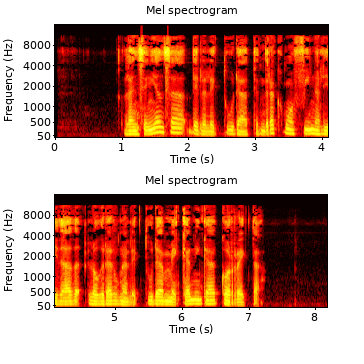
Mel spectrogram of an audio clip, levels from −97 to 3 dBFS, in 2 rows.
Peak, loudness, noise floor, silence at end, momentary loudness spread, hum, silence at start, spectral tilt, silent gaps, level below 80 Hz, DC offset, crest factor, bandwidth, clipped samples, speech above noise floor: 0 dBFS; -18 LUFS; -68 dBFS; 1 s; 14 LU; none; 1.05 s; -3 dB/octave; none; -50 dBFS; under 0.1%; 22 dB; 11.5 kHz; under 0.1%; 48 dB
